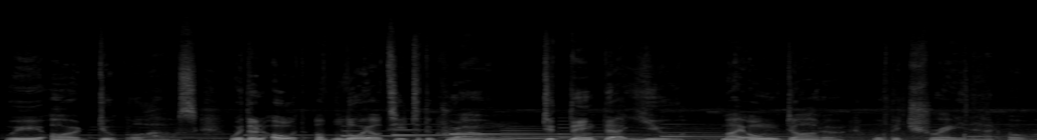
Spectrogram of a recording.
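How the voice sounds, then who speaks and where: Stern ducal father, played by a man, low and grave, formal anime delivery with expressive swings. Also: a little slow, hardly any pauses, music in the background. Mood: stern disappointment. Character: stern middle-aged duke, disappointed proud father. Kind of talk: anime fan dub acting.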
